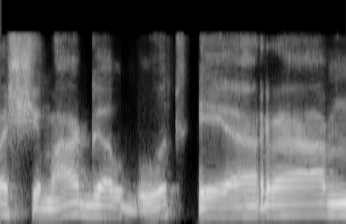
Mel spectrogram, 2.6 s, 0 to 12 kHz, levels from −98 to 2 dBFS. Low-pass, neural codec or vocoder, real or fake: 7.2 kHz; codec, 16 kHz, 2 kbps, X-Codec, HuBERT features, trained on general audio; fake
